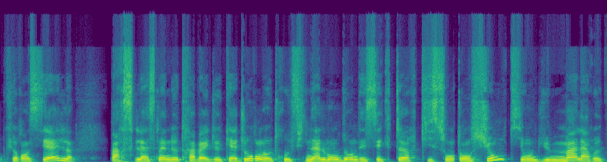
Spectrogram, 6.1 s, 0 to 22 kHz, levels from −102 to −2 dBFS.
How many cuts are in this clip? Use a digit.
4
